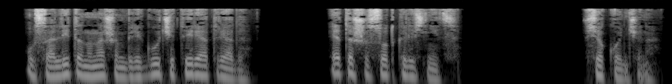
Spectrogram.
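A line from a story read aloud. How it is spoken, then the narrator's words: Quiet. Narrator (Russian): Тан тихо сказал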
